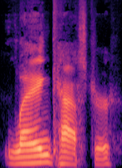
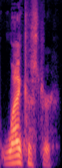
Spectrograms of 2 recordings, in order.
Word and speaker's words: Lancaster: It's not Lancaster, it's Lancaster.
